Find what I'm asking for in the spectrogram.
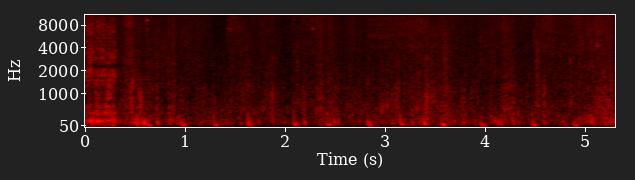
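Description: Horse hooves clip-clop at a steady walking rhythm in the video game Red Dead Redemption 2, close and fairly quiet, with several overlapping steps and no speech.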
